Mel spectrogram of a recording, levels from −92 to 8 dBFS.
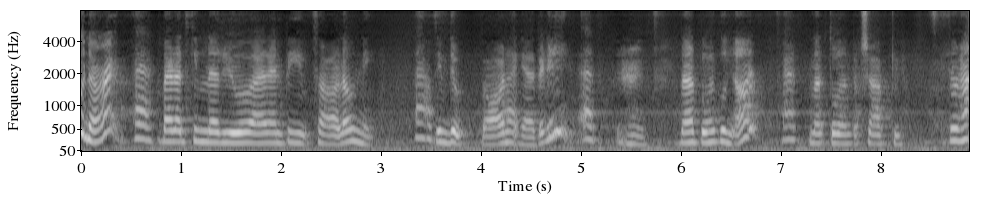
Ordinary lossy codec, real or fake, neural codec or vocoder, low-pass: none; fake; codec, 16 kHz, 0.5 kbps, FunCodec, trained on LibriTTS, 25 frames a second; none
